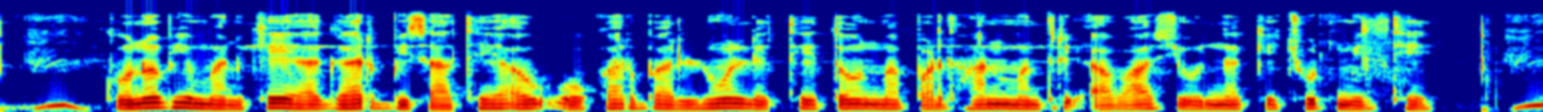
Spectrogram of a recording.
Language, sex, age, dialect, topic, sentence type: Chhattisgarhi, male, 25-30, Western/Budati/Khatahi, banking, statement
